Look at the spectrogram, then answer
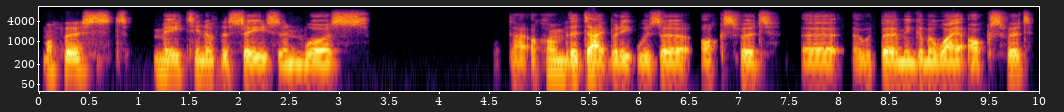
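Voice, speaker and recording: A man's voice: medium pitch, little pitch movement, unhurried. A man, co-hosting a podcast, who rambles in casual chat with many restarts. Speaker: podcast co-host.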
